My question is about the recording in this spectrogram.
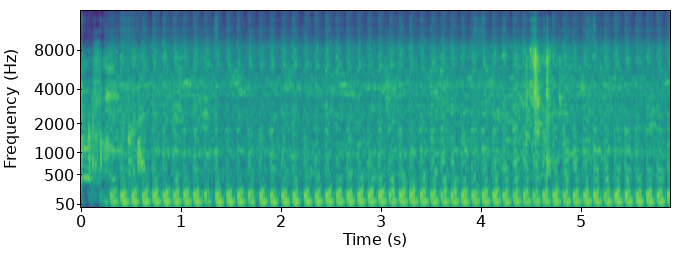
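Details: Yamaha Mio i125 scooter, running after a no-start, before road test; steady single-cylinder thump around three firings a second, no misses or knocks. Normal running.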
